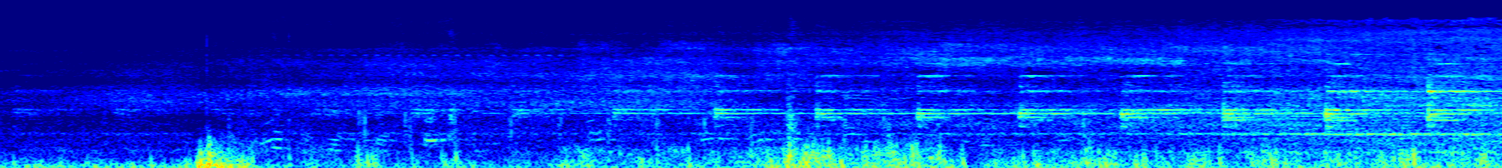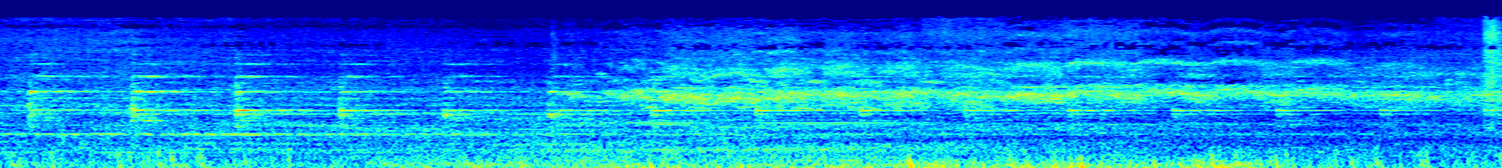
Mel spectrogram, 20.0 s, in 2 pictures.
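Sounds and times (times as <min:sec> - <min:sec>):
train rumble: 0:00.0 - 0:20.0
locomotive bell ringing: 0:01.7 - 0:20.0.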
